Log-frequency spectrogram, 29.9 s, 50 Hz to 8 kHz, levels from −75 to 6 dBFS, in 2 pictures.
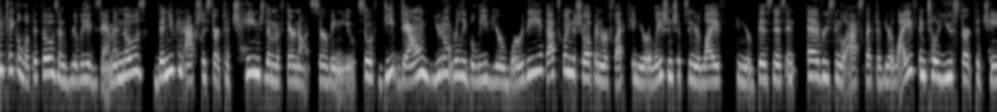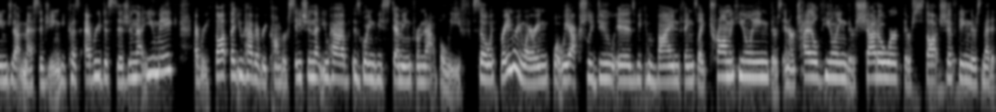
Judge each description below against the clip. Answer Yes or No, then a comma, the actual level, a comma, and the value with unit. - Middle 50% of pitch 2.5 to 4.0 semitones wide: Yes, average, 3.6 semitones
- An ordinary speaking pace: No, fast, 230 wpm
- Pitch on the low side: No, high, 230 Hz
